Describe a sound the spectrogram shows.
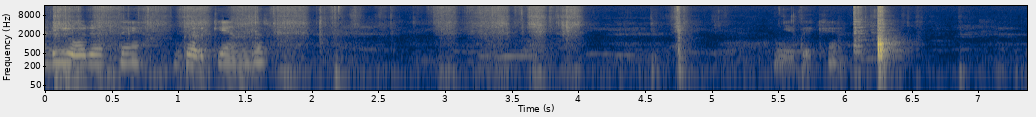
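A knife taps against a cutting board while slicing an onion.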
